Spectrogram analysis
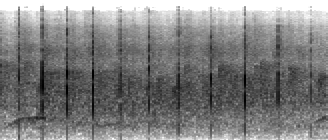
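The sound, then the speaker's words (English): An audience applauds during a church service. Many sparse claps ring out at an even, unhurried pace over a soft background. “can we give a good hand to Priya for doing such a good job last week?”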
